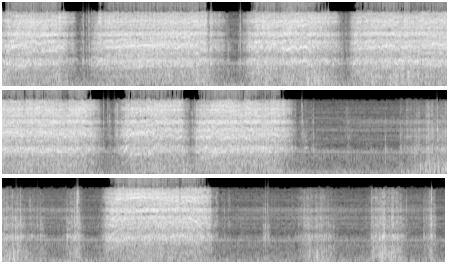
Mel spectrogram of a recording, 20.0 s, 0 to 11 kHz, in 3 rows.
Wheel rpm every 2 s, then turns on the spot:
100, 130, 120, 190, 80, 120, 10, 90, 60, 20.
12-14 16-20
